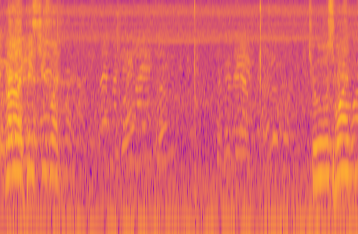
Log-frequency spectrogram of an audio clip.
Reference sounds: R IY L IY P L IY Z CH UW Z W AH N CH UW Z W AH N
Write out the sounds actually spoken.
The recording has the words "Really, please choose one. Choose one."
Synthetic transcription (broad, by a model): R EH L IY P IY S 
